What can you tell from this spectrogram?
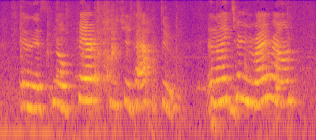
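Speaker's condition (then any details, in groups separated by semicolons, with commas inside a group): Cerebral palsy, mild; slightly slurred, harder to understand when excited and faster, easy to understand, took much work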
